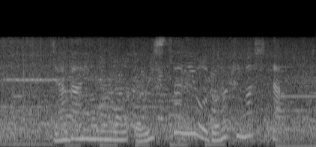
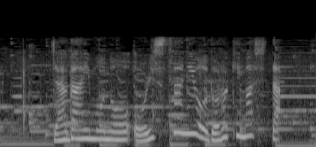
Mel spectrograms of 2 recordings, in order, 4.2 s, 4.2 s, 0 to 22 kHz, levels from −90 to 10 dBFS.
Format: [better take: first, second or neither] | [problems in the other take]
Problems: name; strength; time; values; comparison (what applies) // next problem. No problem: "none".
second | background sound (Subway, metro, underground); 2 dB below the speech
